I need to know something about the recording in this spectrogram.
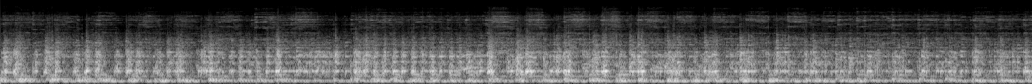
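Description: Percussion music: drums played in a fast, continuous beat.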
